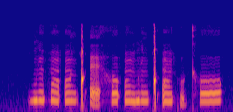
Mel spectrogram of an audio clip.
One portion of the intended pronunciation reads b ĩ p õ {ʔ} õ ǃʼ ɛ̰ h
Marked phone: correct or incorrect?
correct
